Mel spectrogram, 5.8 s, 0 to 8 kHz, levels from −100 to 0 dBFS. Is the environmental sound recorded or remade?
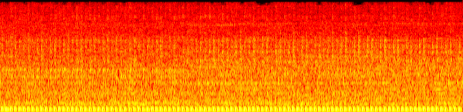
recorded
